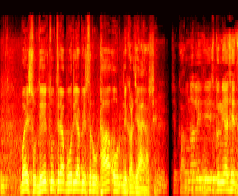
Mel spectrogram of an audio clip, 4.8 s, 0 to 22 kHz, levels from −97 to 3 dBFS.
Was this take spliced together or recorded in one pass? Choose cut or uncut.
cut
